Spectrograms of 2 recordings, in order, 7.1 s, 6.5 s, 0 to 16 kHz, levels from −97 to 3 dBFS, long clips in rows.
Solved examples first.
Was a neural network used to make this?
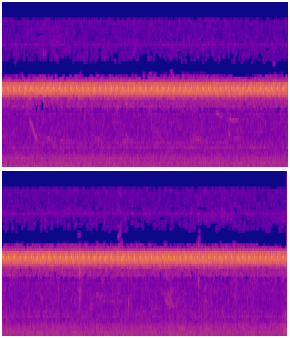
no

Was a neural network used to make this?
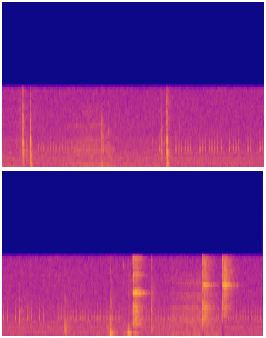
no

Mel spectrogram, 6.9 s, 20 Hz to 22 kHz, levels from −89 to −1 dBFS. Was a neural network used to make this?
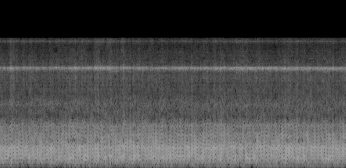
yes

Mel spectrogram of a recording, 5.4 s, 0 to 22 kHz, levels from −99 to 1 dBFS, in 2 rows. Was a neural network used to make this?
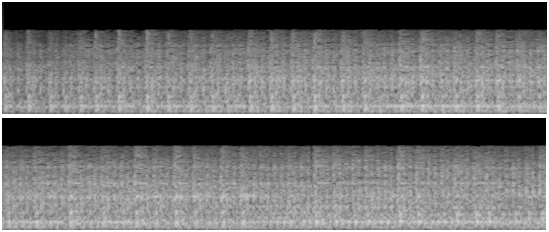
no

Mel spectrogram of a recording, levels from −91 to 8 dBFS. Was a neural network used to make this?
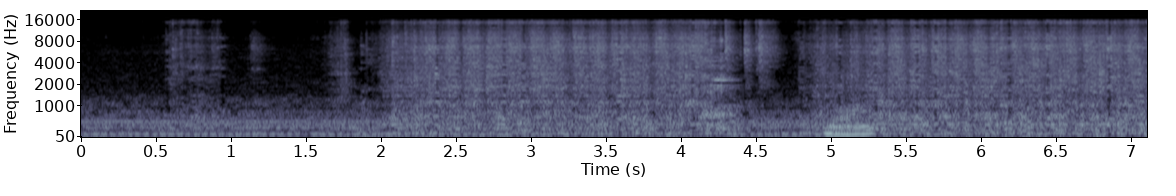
yes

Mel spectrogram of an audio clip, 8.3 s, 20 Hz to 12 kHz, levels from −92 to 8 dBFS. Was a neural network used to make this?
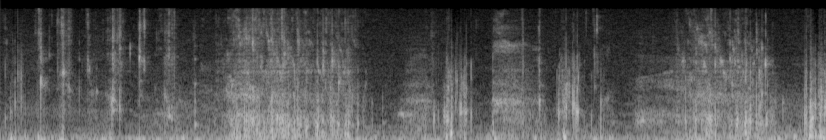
yes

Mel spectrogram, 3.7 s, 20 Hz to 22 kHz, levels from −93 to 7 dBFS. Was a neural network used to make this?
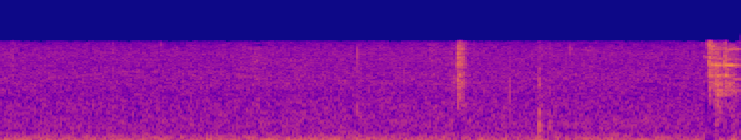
no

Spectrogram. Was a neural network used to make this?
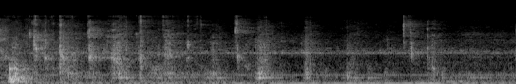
no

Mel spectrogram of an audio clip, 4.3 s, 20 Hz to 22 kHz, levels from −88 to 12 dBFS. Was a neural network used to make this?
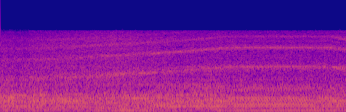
no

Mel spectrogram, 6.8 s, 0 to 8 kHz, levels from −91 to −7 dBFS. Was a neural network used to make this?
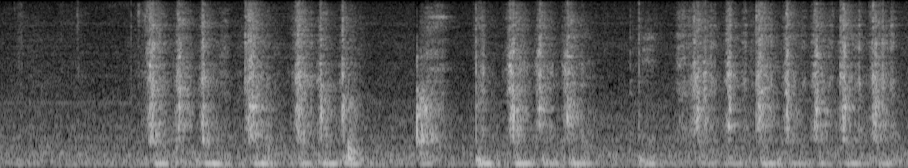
yes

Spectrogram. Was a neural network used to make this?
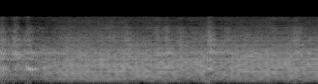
yes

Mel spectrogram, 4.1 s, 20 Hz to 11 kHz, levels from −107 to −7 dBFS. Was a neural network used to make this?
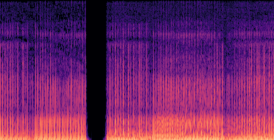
no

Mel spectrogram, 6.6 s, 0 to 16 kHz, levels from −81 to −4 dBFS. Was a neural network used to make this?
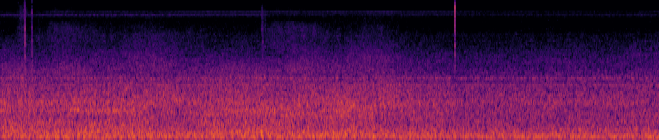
no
